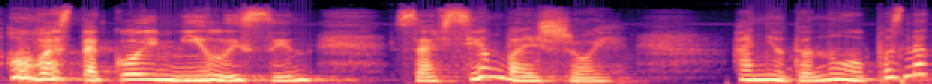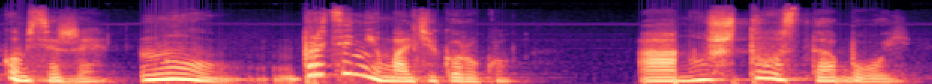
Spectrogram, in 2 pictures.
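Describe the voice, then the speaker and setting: A woman's voice: mid-range voice, very animated, unhurried, a little mellow. An actress playing a chatty, coquettish mother with affected, fussy politeness in a radio play. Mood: fussy, prodding.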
